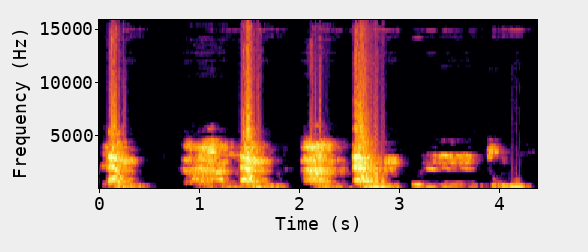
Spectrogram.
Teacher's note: حرف الميم وحرف الباء ما بين الشفتين بانطباقهما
